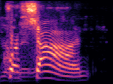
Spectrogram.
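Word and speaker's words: Chrisean: Is the girl, how you pronounce it? It's Krishan. – It's Krishan. That's what I thought it was.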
